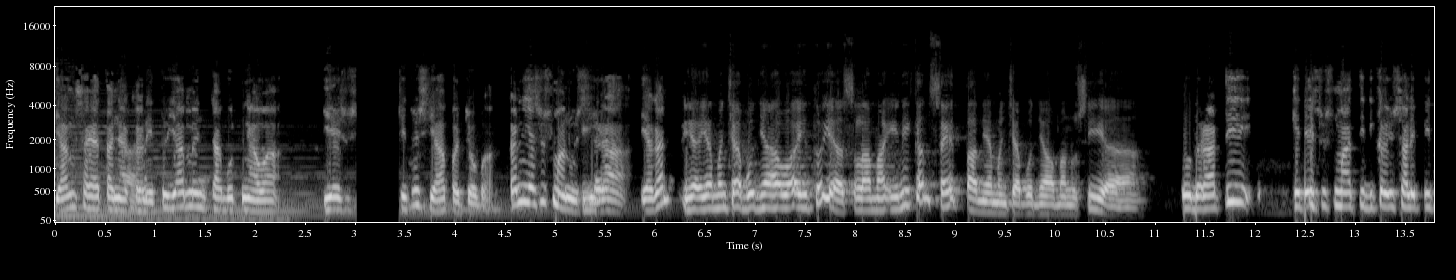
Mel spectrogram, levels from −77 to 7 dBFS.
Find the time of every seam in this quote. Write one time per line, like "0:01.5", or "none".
none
